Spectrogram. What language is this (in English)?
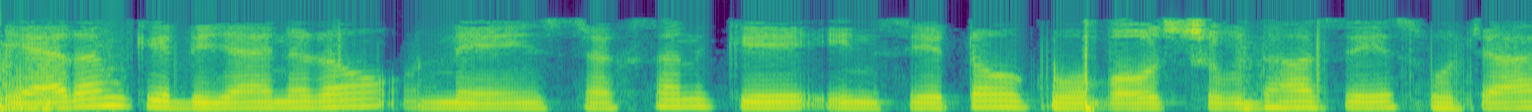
Hindi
